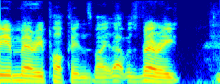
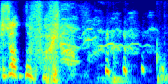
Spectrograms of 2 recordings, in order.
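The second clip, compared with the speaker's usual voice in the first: laughing; 8 dB quieter, much slower than usual. Real, not acted. Laughing protest at co-host.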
